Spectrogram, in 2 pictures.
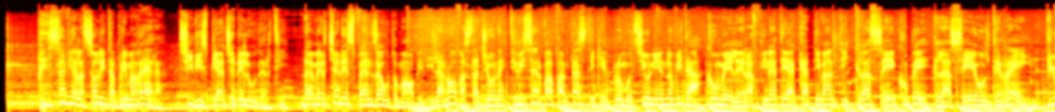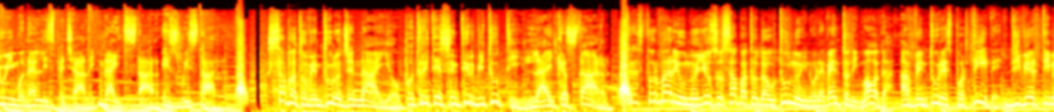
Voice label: spot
